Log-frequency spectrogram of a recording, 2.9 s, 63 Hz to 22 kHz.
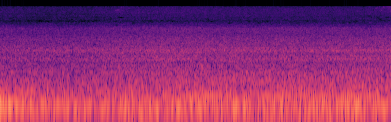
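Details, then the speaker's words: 2015 Toyota Vellfire/Alphard AGH30, stationary with engine running, steering turned left and right after replacing the shattered steering damper: a steady low engine idle hum with the earlier clacking in the steering area now gone. "saat posisi mobil diam mesin hidup setir belok kanan kiri Ini udah enggak ada bunyi keletak-keletak di area setir"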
